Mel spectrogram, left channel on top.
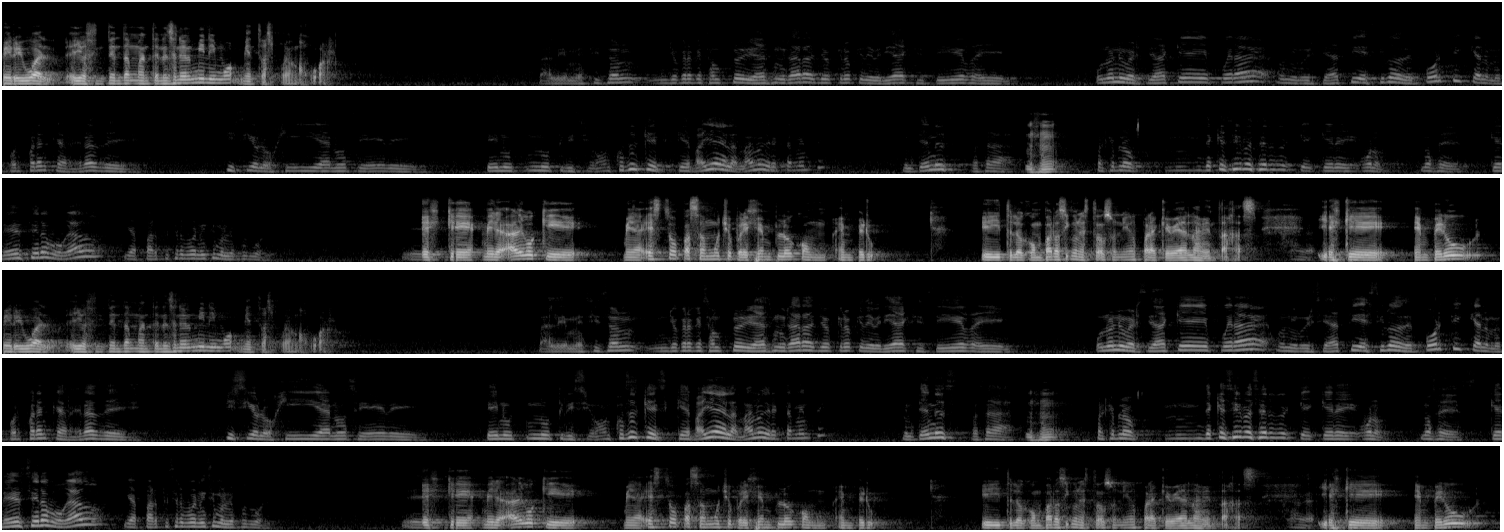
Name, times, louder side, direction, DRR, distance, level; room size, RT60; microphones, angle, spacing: voice 1, 0.0-3.3 25.2-25.6 34.2-35.7 36.2-38.7 39.3-39.4 39.8-43.8 44.1-44.8, left 5 dB, 50° left, 15 dB, 0.5 m, -26 dB
voice 2, 5.4-10.1 10.9-16.4 17.2-19.2 19.9-23.2 24.0-25.1 26.0-26.4 26.6-28.9 29.2-29.6 29.9-32.7 34.0-34.6 42.9-43.2, right 4 dB, 40° right, 16 dB, 0.4 m, -38 dB
12.5 x 12.0 x 8.0 m, 1.1 s
head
